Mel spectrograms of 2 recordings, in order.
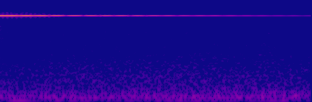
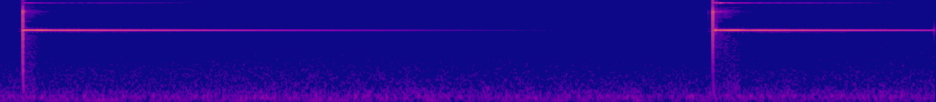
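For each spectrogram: First: A single high ping rings thinly for over a second; the coin is a counterfeit silver dollar. Second: Two bright pings, each ringing clean for about three seconds: a genuine silver dollar.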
